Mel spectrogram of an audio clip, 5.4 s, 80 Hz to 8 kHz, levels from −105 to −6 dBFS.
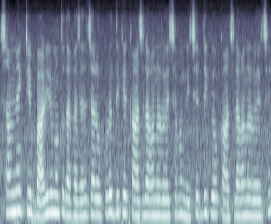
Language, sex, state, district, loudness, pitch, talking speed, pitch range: Bengali, female, West Bengal, Paschim Medinipur, -18 LUFS, 215 Hz, 200 wpm, 205-240 Hz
